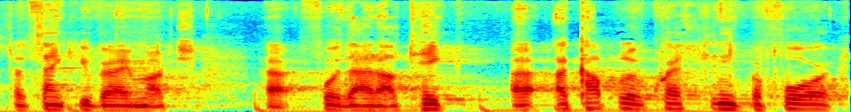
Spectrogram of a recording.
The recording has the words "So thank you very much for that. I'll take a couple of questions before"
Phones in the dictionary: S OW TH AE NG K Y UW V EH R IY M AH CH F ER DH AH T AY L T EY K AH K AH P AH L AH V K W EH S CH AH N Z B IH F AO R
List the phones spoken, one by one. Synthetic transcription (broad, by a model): S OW TH AE NG K Y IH V EH R IY M AH CH F ER DH AH T AY L T EY K AH K AH P L AH V K W EH S CH AH N Z B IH F AO R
